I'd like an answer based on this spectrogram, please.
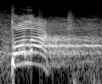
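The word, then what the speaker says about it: طلاق: শব্দটা কি বলতে পারবেন তালাক দেয় না শব্দটা কিন্তু তালাক নয়। শুনে নিন শব্দটা তালাক নয়। শব্দটা হল তলাক। কি বললাম? তলাক।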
